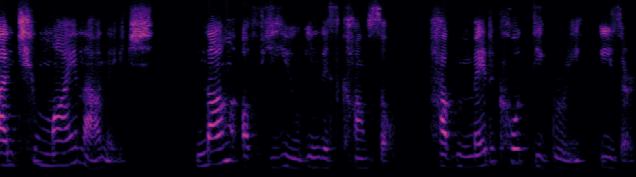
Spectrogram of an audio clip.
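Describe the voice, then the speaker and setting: At a very slow pace, a woman with a fairly high pitch speaks with very wide pitch swings. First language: not English. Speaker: city councillor. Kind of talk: council debate speech. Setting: council chamber.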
